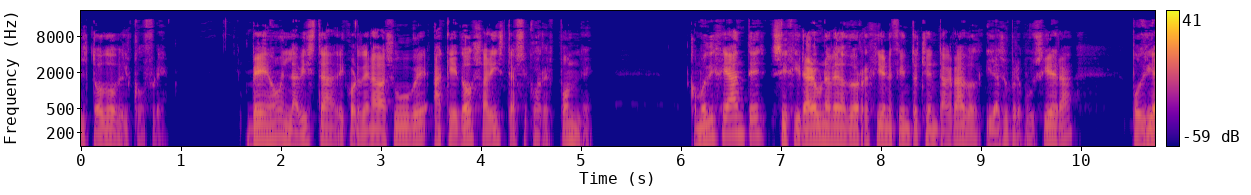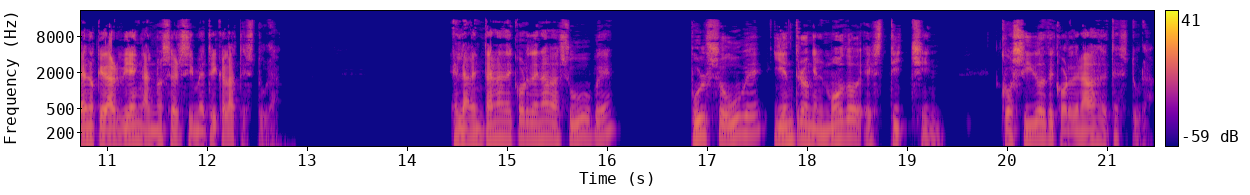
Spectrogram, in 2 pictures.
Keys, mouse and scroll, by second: 18.1 v.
